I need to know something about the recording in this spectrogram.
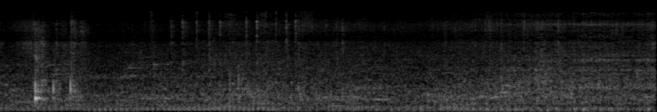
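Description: Faint background voices over a steady outdoor hum, with a brief sharp sound and a couple of smaller clicks in the first second.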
